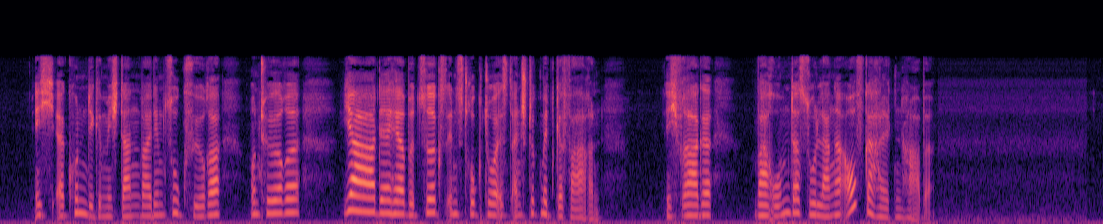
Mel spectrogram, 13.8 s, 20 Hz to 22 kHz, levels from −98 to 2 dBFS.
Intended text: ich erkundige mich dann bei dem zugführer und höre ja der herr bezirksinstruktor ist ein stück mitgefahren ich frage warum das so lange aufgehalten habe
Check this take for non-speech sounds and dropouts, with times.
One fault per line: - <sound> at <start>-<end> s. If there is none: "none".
none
